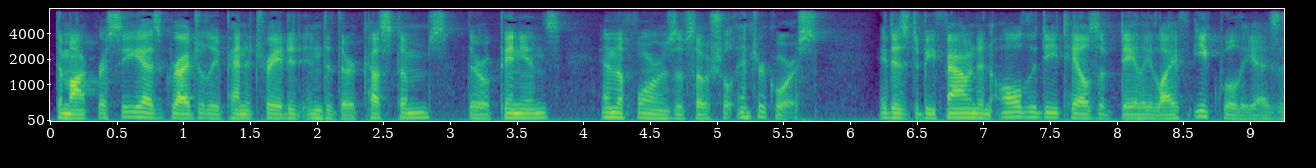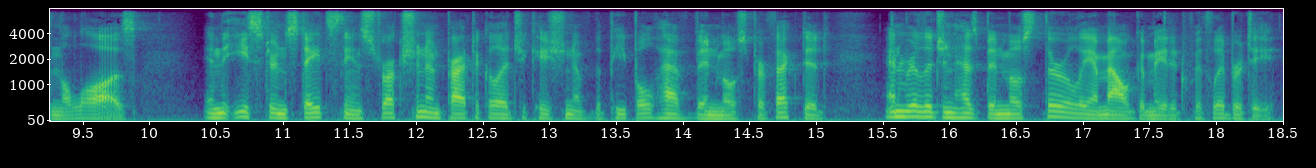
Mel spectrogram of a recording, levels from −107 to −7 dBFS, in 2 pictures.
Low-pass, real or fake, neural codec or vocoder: 7.2 kHz; real; none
